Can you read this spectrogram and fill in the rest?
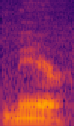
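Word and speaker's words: Mair: Keep in mind that Frank Lloyd Wright was of Welsh descent, and the Welsh name for Mary is Mare. which is phonetically pronounced very similar to the English word more.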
